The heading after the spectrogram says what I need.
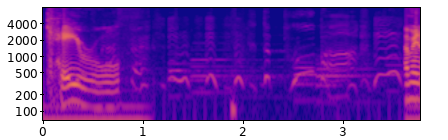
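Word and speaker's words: K. Rool: Because I always said K-Rule. The poobah. I mean, I guess Karul makes sense, because cruel, but...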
